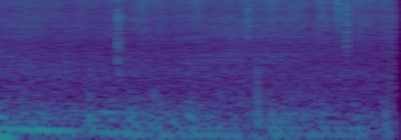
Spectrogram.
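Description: Faint, scattered crackles and pops of a red oak wood fire burning under a grill grate.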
